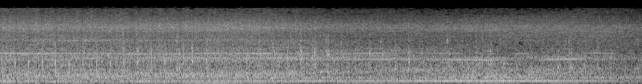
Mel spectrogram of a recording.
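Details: 2002 Ford Crown Victoria P71 V8 idle: quick, light tick about three to four a second, rising slightly behind engine rpm; a broken-off plastic PCV oil baffle flapping against the cam lobes.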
